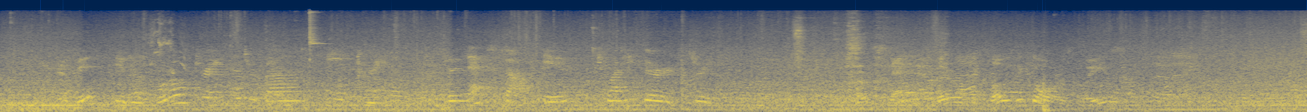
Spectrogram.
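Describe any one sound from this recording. Adult men and women talk nearby in a crowd.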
